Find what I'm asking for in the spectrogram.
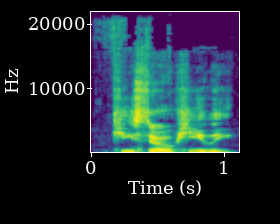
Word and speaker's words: Chisto Healy: so, with us today, we have Chisto Healy.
